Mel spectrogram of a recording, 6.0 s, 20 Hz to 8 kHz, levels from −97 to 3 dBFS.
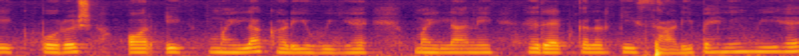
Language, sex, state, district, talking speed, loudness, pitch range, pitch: Hindi, female, Bihar, Bhagalpur, 170 wpm, -22 LUFS, 155-170 Hz, 165 Hz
